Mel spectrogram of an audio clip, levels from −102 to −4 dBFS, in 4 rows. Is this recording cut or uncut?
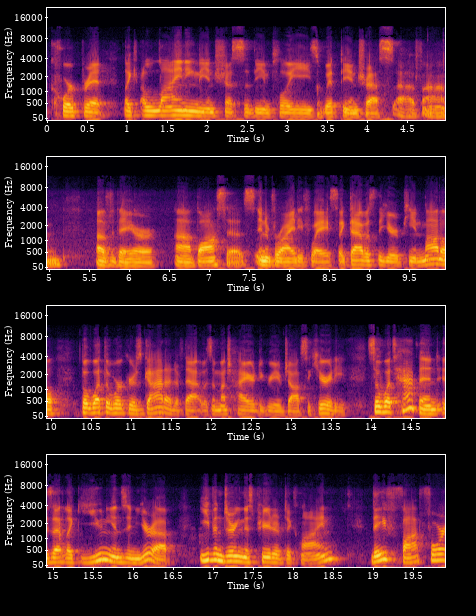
uncut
